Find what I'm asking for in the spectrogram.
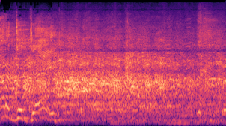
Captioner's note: audience laughing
